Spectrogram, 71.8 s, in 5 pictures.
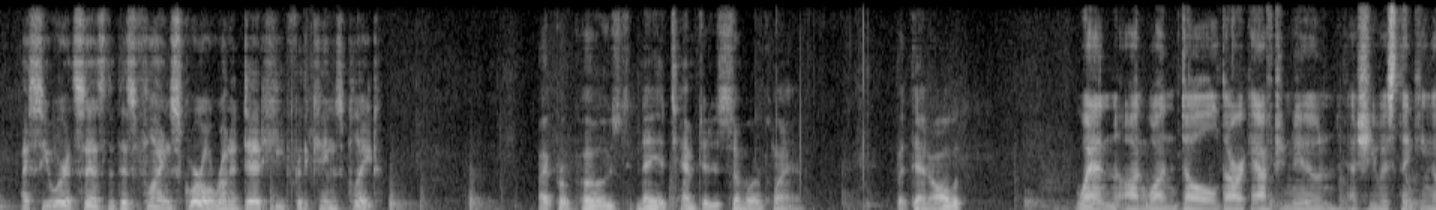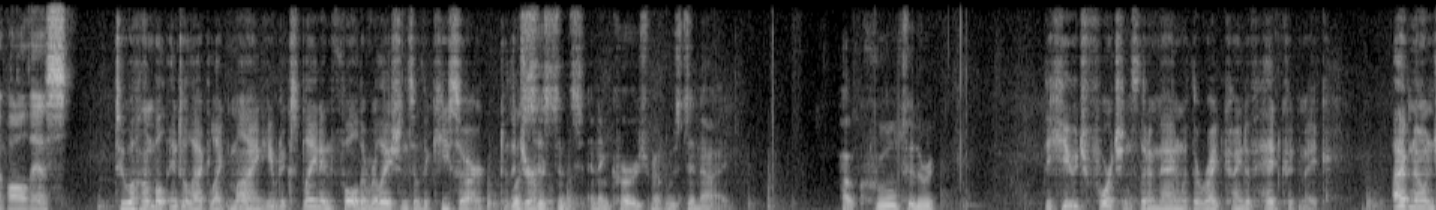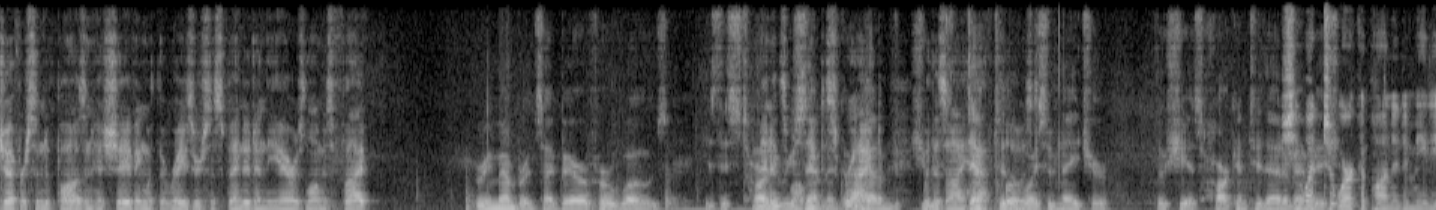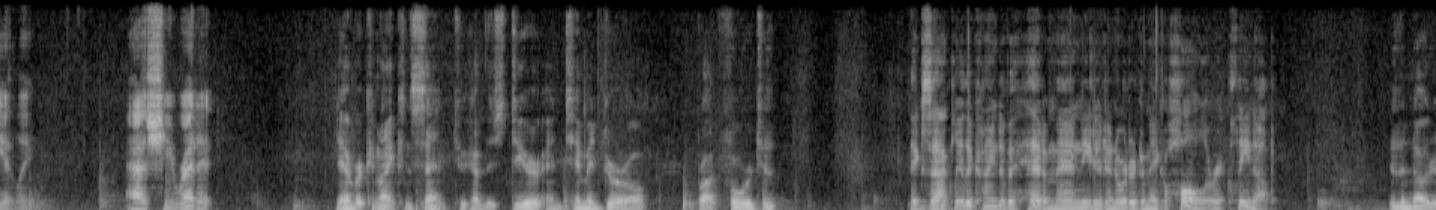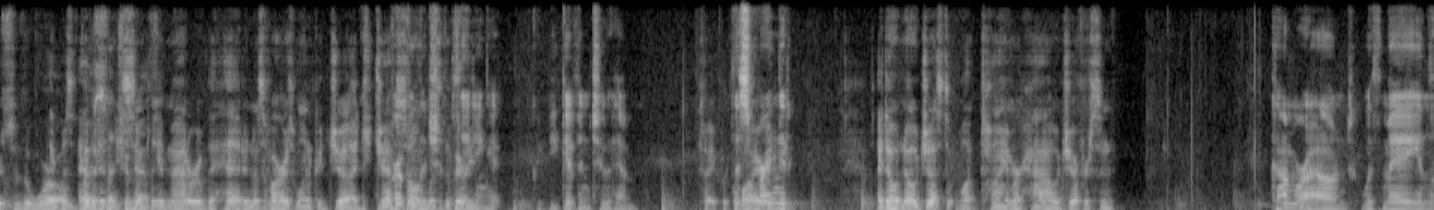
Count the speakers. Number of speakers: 3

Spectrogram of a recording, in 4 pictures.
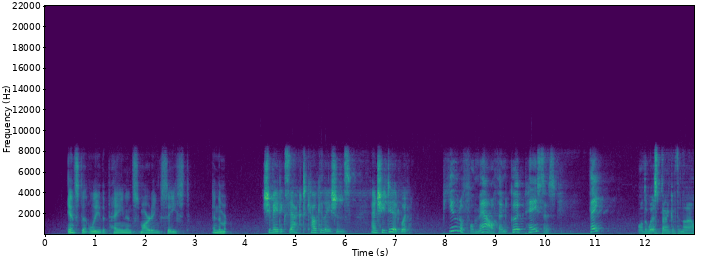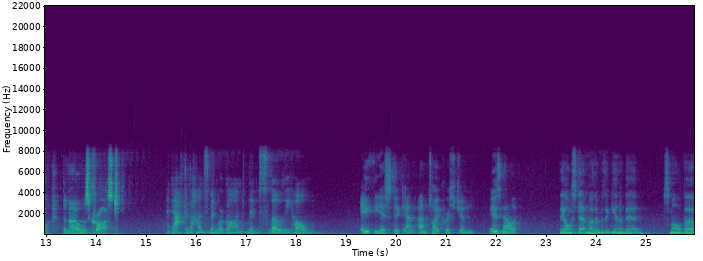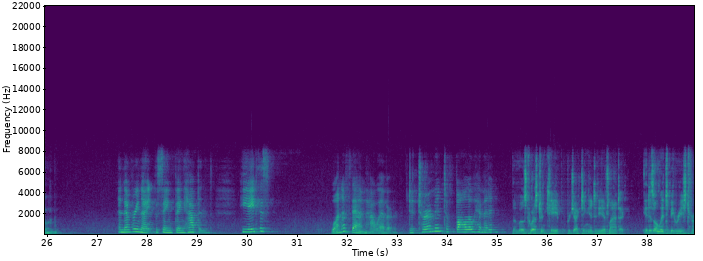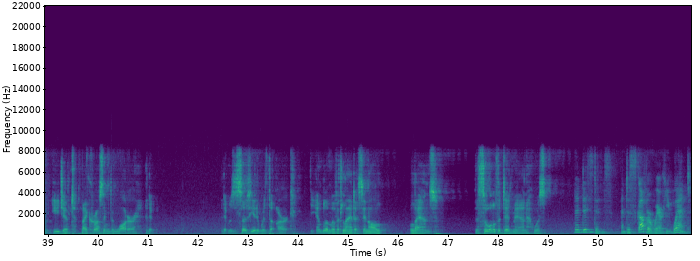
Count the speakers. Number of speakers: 8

